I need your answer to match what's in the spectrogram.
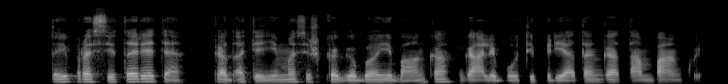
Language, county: Lithuanian, Klaipėda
